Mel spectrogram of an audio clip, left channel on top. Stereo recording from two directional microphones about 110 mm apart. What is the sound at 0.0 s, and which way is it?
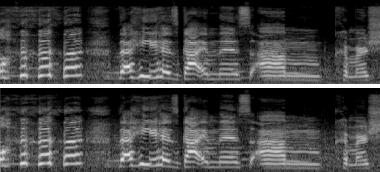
A woman's voice, 35° left (ahead or behind).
